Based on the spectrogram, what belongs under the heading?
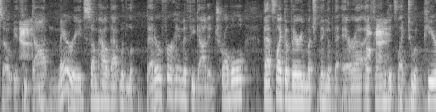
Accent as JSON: {"language": "English", "region": "Iowa", "country": "United States", "moved": "as an adult", "lives_now": "Portland, United States", "said": "where are you from? I'm like, Iowa"}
